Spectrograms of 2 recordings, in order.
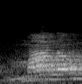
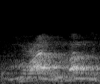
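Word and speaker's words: معنون: مانو نہیں ہے, معنمن ہے. بعض تلفظات کی اس طریقے کی غلطیاں ہوتی ہیں, ظاہر کہ تلفظ اگر صحیح نہیں ہے تو اگر شعر کے اندر قافیہ وغیرہ کے اندر اس لفظ کو باندھے گا اس کو مانمن پڑھ رہا ہے, جبکہ وہ معنمن ہے.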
